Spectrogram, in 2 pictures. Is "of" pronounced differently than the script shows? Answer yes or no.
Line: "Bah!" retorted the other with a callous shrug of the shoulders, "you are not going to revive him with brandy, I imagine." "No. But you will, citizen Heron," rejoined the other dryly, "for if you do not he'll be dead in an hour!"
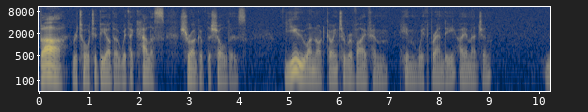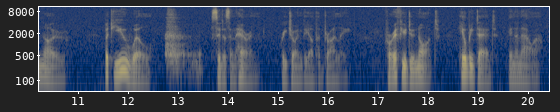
no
